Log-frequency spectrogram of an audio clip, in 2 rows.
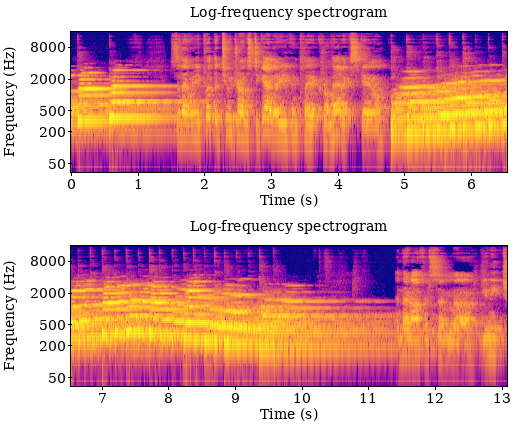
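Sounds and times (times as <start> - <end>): steel pans played with mallets: 0.0 - 1.7, 4.8 - 11.4.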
